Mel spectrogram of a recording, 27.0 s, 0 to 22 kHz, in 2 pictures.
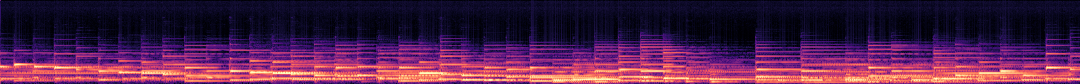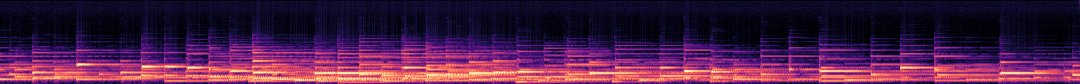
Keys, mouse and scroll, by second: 0.1-3.4 drag, 11.2-13.7 drag, 19.3 click, 21.1 shift+d, 22.0 click, 25.2-26.4 drag.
